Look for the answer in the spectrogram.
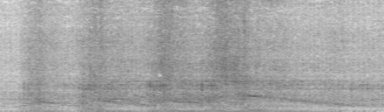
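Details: Honda PCX after replacing the CVT final gear (rasio) box bearings, found shattered and causing rough rear-wheel noise: scooter idles then revs smoothly and evenly, no grinding.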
